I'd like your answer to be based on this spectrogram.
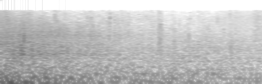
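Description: Confringo fire-blast spell exploding in Hogwarts Legacy, a loud, dense, rumbling boom with crackling debris that rolls on steadily.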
